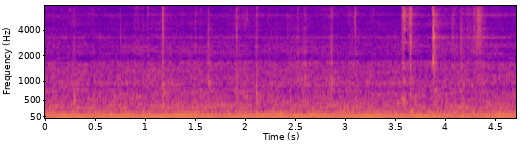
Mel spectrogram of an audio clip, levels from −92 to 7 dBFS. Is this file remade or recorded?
remade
